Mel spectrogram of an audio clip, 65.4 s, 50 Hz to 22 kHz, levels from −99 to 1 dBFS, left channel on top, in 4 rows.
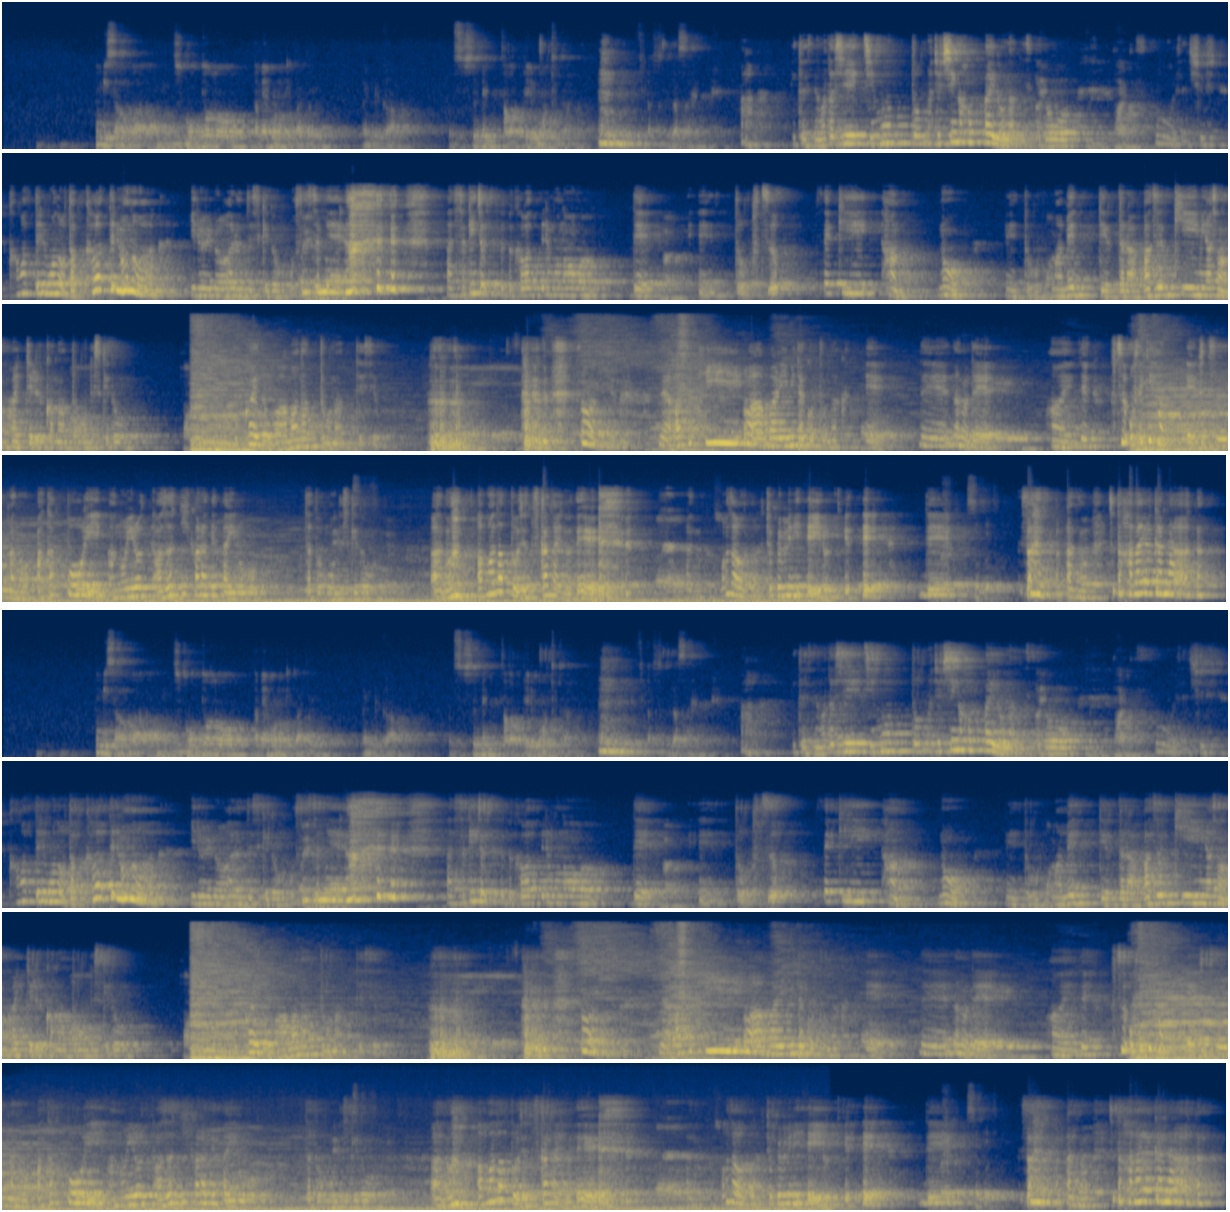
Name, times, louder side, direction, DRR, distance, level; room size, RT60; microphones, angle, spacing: voice 1, 1.2-4.2 4.8-5.3 6.0-7.6 7.9-9.5 13.8-14.0 14.5-15.1 19.3-19.7 20.3-20.9 22.5-22.6 25.1-25.4 30.3-30.4 32.4-32.5 33.6-34.0 35.1-35.3 38.5-39.5 40.4-40.9 41.3-41.4 44.1-44.4 45.4-46.3 49.5-49.7 51.3-51.6 53.4-54.3 54.7-55.0 57.7-58.6 61.5-62.4 62.7-63.2, left 1 dB, 5° left, 0 dB, 5.9 m, -38 dB
voice 2, 9.8-10.2 10.6-11.9 12.1-14.2 15.4-16.1 16.4-18.6 18.9-22.8 23.2-24.2 24.8-25.0 25.6-25.9 26.1-26.7 27.1-28.4 28.8-29.1 29.7-30.7 31.0-34.4 35.5-37.7 38.3-38.8 39.6-41.1 41.4-43.8 44.2-44.4 44.9-45.9 46.7-52.4 53.1-54.0 54.7-57.4 57.8-58.4 58.6-60.9 61.2-61.7 62.7-65.1, left 1 dB, 60° left, 1 dB, 2.7 m, -25 dB
sound 1, 35.2-37.4 38.7-39.2 40.3-43.7 47.7-50.6 51.4-53.2, right 1 dB, 25° right, 3.4 m, -29 dB
Boat Water vehicle, 49.1-60.1, equal, 90° right, 5.2 m, -26 dB
23.0 x 19.0 x 9.7 m, 1.5 s
head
